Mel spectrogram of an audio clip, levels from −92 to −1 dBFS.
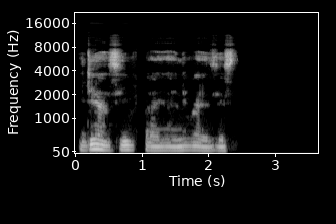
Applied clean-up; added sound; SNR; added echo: none; none; none; none.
